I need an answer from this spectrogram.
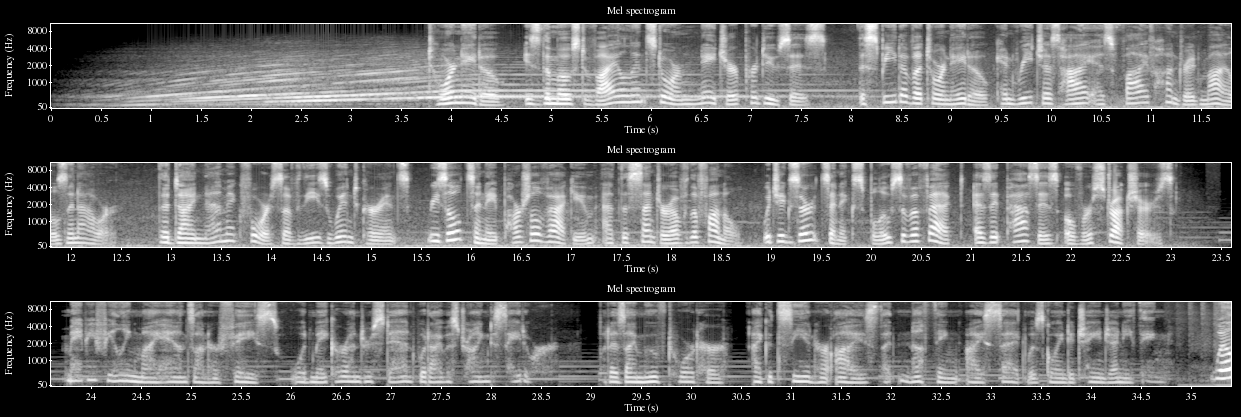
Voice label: english american narration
